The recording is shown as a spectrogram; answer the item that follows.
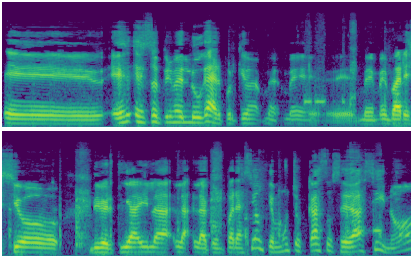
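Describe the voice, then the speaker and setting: In a plain, everyday voice, a man with a fairly high pitch talks at a moderate pace, his loudness swinging widely while his pitch varies in an ordinary way. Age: 30s. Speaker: constituent assembly candidate. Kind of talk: interview.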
